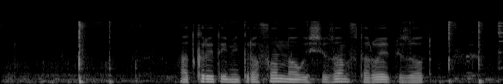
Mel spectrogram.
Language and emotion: Russian, neutral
